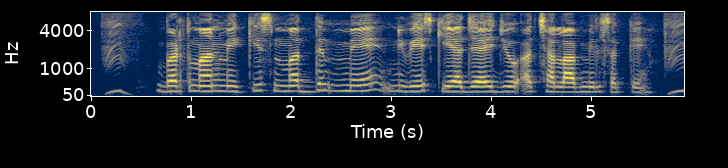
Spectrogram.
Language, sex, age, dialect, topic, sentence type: Hindi, female, 41-45, Garhwali, banking, question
